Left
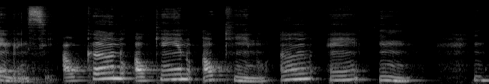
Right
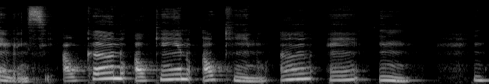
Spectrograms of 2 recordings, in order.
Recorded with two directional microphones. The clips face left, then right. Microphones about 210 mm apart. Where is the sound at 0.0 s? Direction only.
45° right (ahead or behind).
